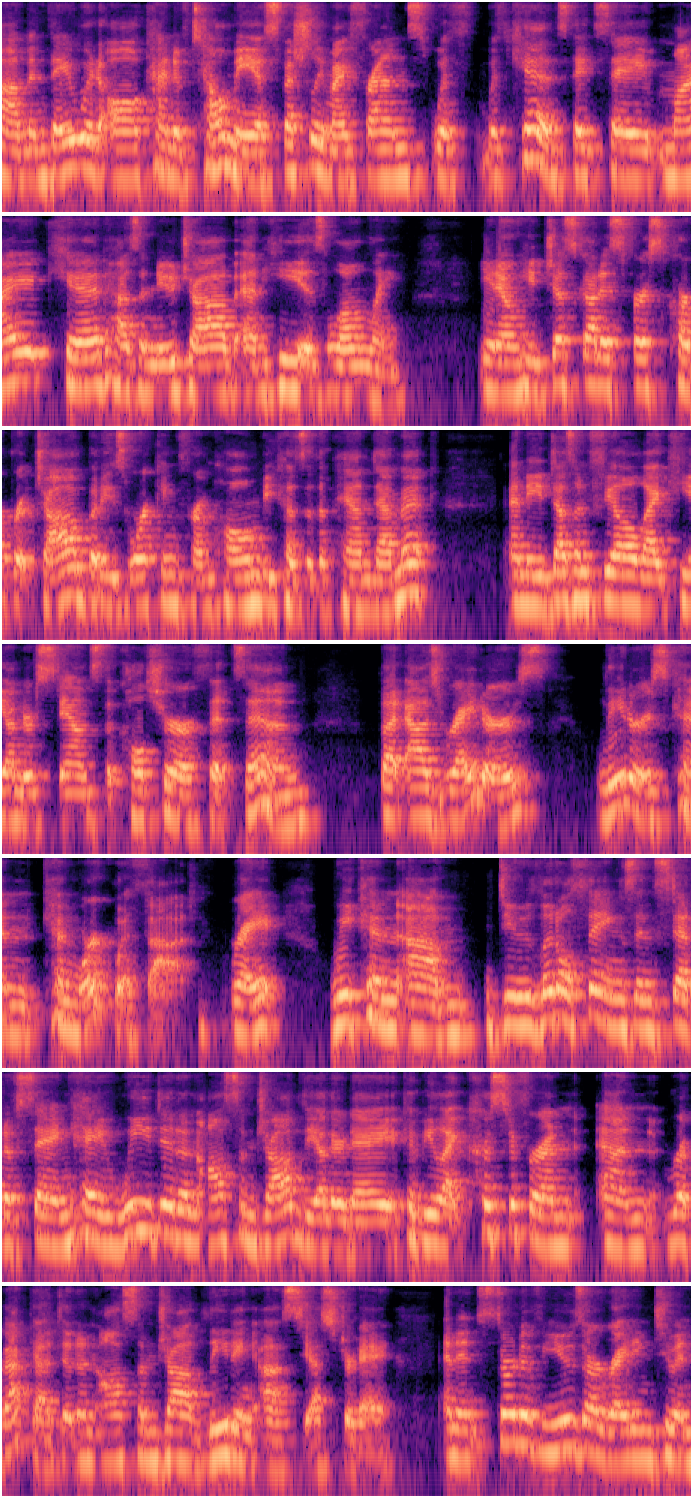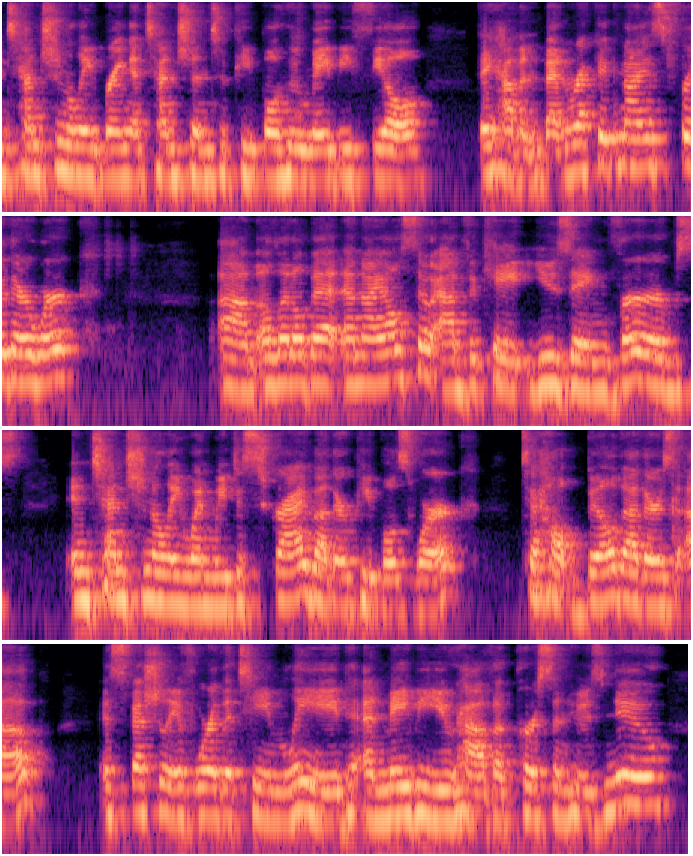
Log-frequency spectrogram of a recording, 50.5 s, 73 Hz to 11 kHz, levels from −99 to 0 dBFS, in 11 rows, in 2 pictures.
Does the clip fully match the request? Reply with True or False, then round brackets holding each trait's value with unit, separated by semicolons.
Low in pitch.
False (175 Hz)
